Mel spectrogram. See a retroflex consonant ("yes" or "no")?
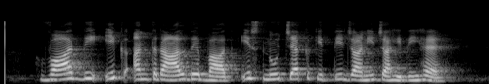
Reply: no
